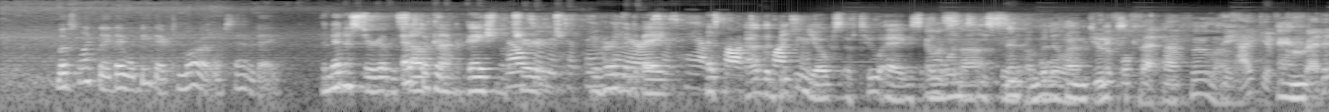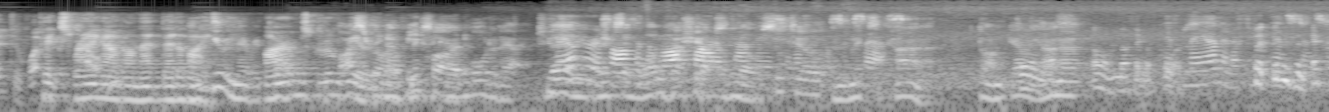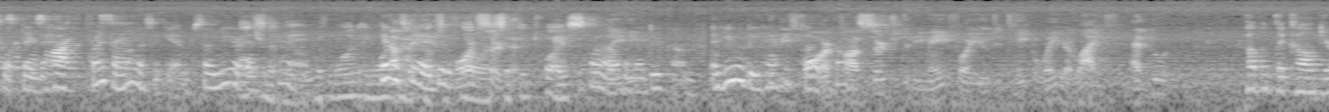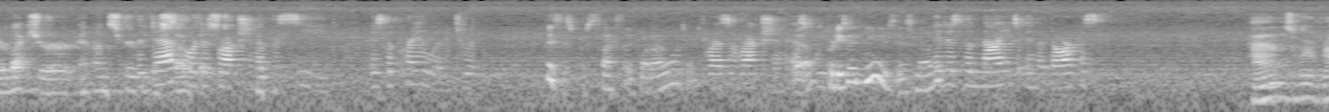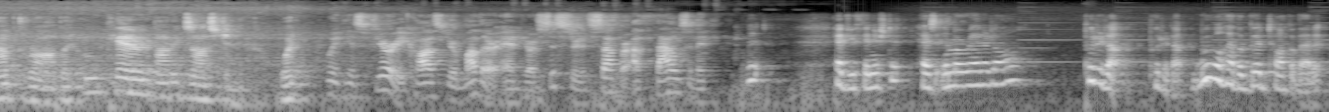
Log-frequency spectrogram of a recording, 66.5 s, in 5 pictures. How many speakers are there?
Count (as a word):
seven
